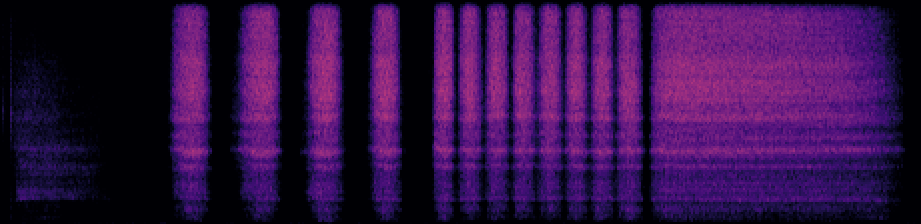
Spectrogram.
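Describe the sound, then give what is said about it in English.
Breath pulses on a hissing TS syllable: four evenly spaced quarter-note bursts, then eight quicker eighth-note bursts, closing with one long sustained hiss. “We'll start by breath pulsing on a TS syllable with quarter notes and then eighth notes.”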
